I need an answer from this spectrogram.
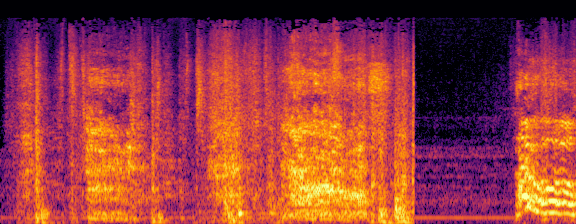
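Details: Two Rhodesian Ridgebacks, Zahara and Weya, playing rough indoors in the morning: throaty growls and harsh barks in irregular bursts, a brief quiet gap, then a loud harmonic yelp-like vocalization.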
